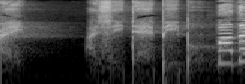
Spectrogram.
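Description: Whispered, breathy vocal sounds over faint noise at the opening of a hip-hop track, with a sharp swoosh at the start and a few short clicks in the second half.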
